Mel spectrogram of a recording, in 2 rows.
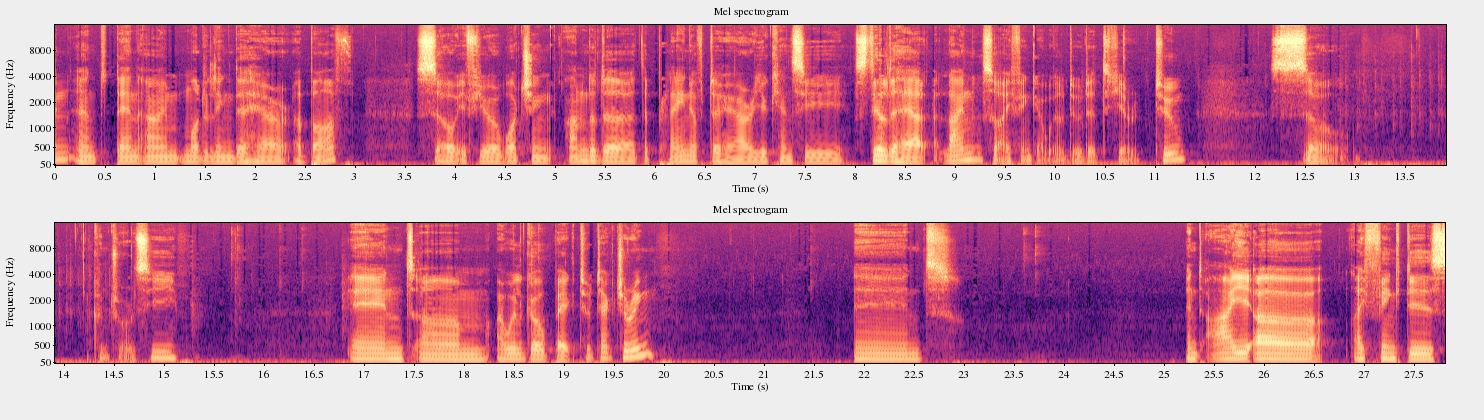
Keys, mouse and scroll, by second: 3.7-9.9 middle drag, 9.9 ctrl+z, 10.2 ctrl+z, 10.6 ctrl+z, 10.9 ctrl+z, 11.6 ctrl+z, 12.0-13.3 ctrl+z, 13.5 ctrl+z, 13.6 ctrl+z, 13.8 ctrl+z, 14.0 ctrl+z, 14.2 ctrl+z, 14.5 ctrl+z, 14.7 ctrl+z, 15.7 click, 16.1 middle click, 16.6-17.0 scroll down 3, 17.0-18.7 middle drag, 18.7-21.5 drag, 21.5-23.7 middle drag, 23.7 click, 25.7-26.3 middle drag, 26.3-26.9 scroll up 1, 26.9-27.8 middle drag.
